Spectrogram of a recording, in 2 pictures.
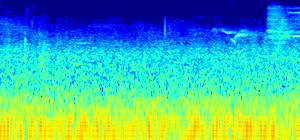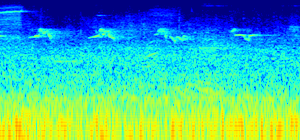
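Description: A bird chirping about five times in a row, short high chirps a little over half a second apart, over a steady low outdoor rumble.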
